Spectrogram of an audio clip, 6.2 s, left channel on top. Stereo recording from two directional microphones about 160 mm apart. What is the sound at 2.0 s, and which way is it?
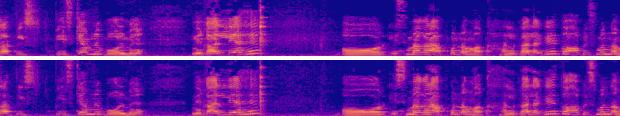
Speech, 50° right (ahead or behind).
